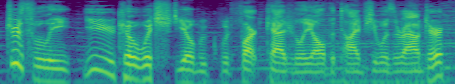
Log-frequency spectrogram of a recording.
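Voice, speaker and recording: A man's voice: mid-range voice, expressive, moderate pace, sharp tone, soft background music. A man giving a mock-serious dramatic reading of comic fan fiction as its narrator.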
